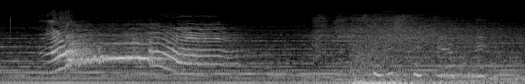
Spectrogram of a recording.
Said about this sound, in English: screaming in like anguish and like fear and sadness that like she can't help her friend.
